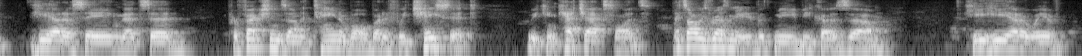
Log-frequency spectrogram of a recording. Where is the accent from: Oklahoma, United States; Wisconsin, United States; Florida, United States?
Wisconsin, United States; I grew up in Wisconsin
